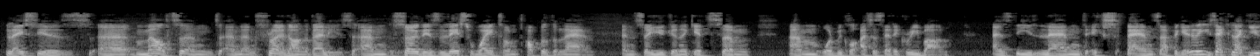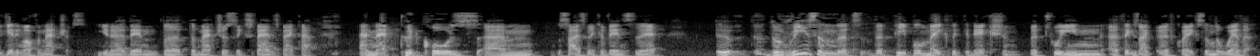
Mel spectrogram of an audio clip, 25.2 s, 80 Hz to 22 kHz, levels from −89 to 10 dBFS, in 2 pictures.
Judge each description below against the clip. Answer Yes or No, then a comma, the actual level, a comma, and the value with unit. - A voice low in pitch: Yes, low, 115 Hz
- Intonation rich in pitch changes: No, average, 3.5 semitones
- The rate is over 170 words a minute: Yes, average, 190 wpm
